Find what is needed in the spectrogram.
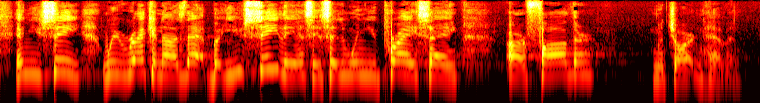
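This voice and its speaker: With a Southern US accent, a man speaks at a high pitch and a moderate pace. His intonation is fairly even, with noticeable background noise behind him. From US South. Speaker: traveling evangelist preacher. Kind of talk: sermon. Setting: church.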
